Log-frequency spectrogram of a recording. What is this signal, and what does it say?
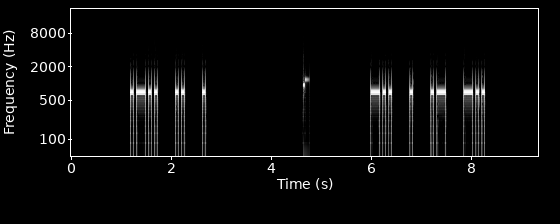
Morse code, heard as a keyed tone, about 20 wpm, spaced as for 15 wpm, 700 Hz. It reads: LIE DEAD
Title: 075 Lesson 13f - Letter L - Words 20wpm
